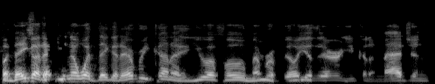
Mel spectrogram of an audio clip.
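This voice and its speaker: A man's voice: fairly low pitch, fast, a little mellow, breathy edge, no room sound. A man chatting casually as a podcast host in an agreeable, easily amused way. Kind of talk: casual chat. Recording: muffled lo-fi audio.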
